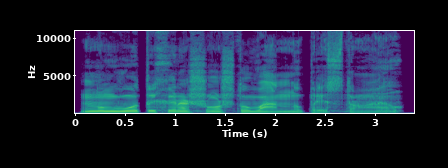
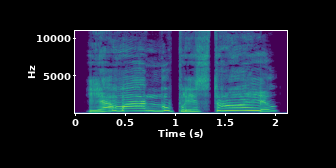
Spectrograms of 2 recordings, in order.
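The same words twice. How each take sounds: First: Drawled mild approval; approving. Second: Very high, loud, slow shriek; terrified shouting. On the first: Azazello answering the panicked informer, slow mock approval. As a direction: draw it out, nodding along smugly. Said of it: "одобрительно сказала Зазелла". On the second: Bloodied informer defending himself, terrified high shriek. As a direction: shriek it out in panic. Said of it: "стуча зубами, кричал окровавленный Магарыч". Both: A narrator's reading.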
